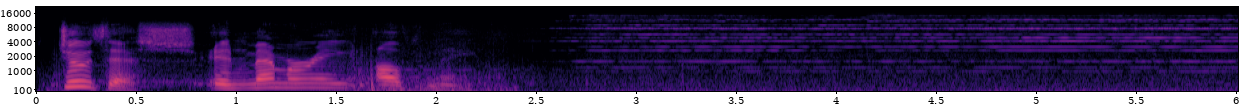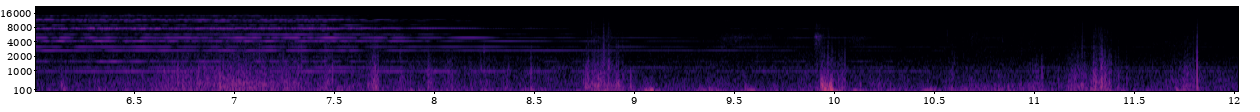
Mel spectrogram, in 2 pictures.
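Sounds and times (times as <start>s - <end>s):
altar bell ringing: 2.4s - 11.2s.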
